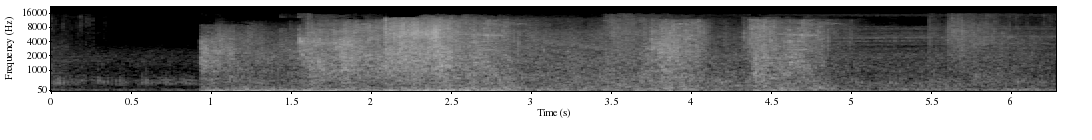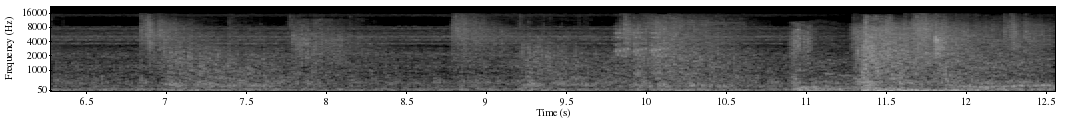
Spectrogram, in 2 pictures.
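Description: Rocket thrusters roar as a robot boosts through the air.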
